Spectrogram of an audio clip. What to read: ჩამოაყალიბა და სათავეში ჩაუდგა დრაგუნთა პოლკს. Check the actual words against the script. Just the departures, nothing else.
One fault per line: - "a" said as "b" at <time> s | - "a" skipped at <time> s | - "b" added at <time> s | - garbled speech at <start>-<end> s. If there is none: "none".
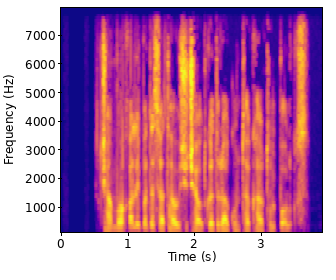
- "ქართულ" added at 2.9 s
